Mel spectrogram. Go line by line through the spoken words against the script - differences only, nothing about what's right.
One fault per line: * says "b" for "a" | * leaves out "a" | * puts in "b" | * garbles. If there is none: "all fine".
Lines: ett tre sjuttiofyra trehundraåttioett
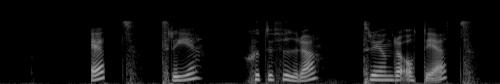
all fine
